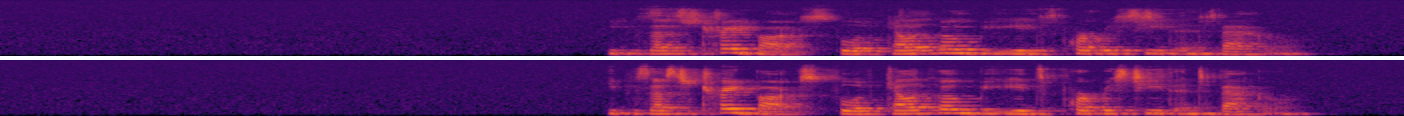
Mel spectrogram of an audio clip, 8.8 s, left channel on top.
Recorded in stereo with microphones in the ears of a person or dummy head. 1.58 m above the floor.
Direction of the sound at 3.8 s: 80° right.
